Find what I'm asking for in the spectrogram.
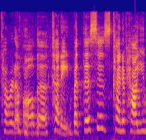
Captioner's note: chuckles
